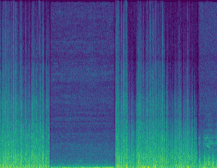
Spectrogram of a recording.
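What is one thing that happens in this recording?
Wind rushes past a moving car.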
